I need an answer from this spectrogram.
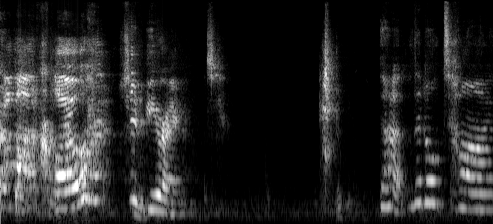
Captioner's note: laughter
